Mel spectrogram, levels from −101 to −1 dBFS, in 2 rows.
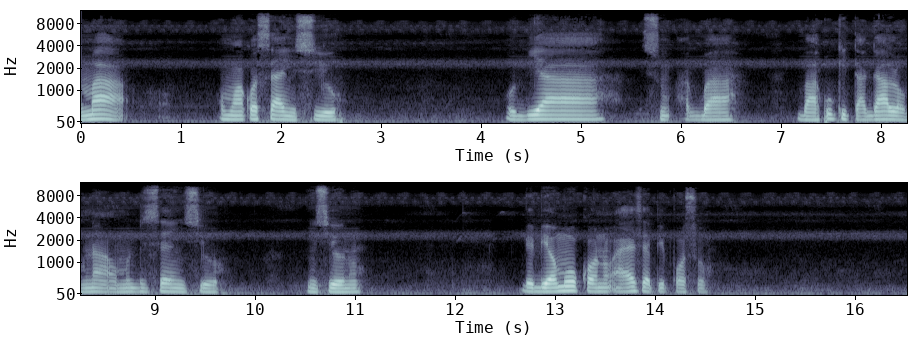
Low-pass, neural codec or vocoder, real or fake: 10.8 kHz; none; real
